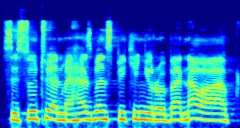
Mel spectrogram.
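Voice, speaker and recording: A woman's voice: lowish voice, steady tone, moderate pace, smooth. A South African woman co-hosting a podcast, chatting casually and telling stories with light laughter. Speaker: podcast co-host. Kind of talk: casual chat.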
